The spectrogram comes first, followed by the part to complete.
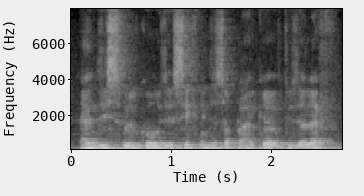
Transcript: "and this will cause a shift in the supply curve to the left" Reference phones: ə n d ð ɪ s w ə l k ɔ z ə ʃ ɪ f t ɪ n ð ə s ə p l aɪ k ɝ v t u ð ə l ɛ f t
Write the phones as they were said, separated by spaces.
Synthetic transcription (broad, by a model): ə n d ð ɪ s w ə l k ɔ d ə s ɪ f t ɪ n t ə s ə p l aɪ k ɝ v t u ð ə l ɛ f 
